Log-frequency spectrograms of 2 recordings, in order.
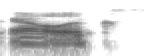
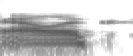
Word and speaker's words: Alec: You could have like a highpitched southern accent off between her and Alex or Alec is how you pronounce it in the south.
